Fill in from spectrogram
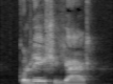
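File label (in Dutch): "collegejaar", Dutch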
